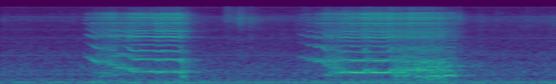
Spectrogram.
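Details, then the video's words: French Bulldog throwing a tantrum in his cage: two drawn-out, high, strained whines, each about half a second long and sliding downward in pitch, separated by a short pause, over a faint steady low hum. "FRENCH BULLDOG THROWS TANTRUM IN HIS CAGE!!"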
